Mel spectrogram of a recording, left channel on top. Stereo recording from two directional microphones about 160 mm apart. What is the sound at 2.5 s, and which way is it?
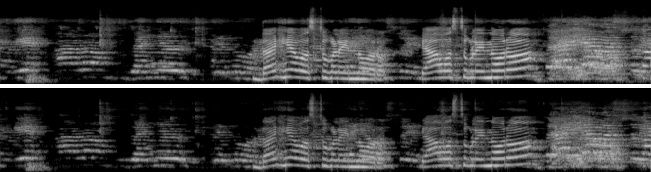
Speech, centre (ahead or behind).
